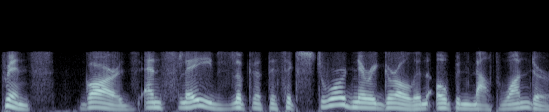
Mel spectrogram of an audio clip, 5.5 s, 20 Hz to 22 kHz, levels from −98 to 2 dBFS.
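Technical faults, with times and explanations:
Nothing here counts as a technical fault; the speech simply comes through G.726 telephone coding at 32 kbit/s, which keeps everything under 4 kHz as that path normally does.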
